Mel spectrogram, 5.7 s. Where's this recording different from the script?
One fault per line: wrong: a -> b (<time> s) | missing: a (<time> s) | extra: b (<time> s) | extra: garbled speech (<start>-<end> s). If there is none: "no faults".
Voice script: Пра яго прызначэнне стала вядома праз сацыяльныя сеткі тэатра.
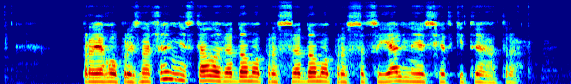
extra: вядома праз (3.0 s)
